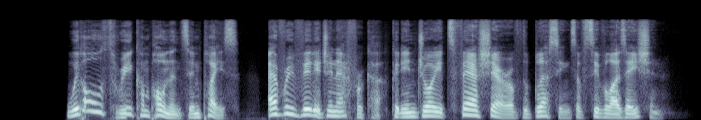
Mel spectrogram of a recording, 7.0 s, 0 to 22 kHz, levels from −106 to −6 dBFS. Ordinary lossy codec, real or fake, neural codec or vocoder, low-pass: none; fake; codec, 16 kHz in and 24 kHz out, 0.4 kbps, LongCat-Audio-Codec, two codebook decoder; 10.8 kHz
